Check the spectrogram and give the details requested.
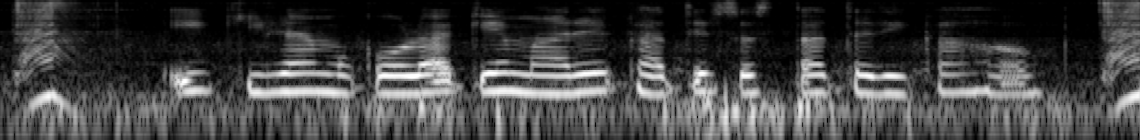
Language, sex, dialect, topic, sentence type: Bhojpuri, female, Western, agriculture, statement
